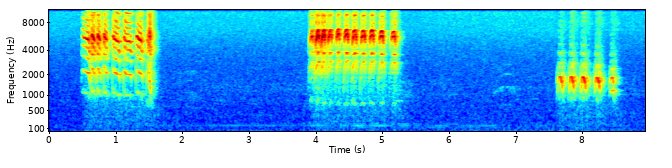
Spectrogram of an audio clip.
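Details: Greater green leafbird said to mimic ten other species, caught two days before; two high buzzy rattling trills about three seconds apart, then a lower, rapid stuttering trill of about eight notes.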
